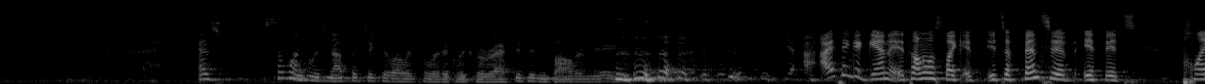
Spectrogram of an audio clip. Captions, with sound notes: As someone whose not particularly politically correct it didn't bother me. [panelists laughing] I think again it's almost like it's offensive if it's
